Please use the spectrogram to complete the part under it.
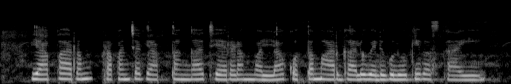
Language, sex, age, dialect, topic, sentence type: Telugu, female, 18-24, Southern, banking, statement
